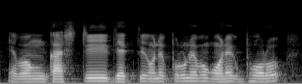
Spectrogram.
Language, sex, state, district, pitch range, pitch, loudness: Bengali, male, Tripura, West Tripura, 130-145 Hz, 135 Hz, -18 LUFS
